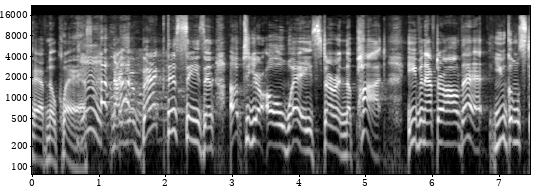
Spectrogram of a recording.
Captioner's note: laughter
